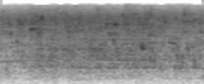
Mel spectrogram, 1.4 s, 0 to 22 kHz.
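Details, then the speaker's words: CPR 202 overflow with Tom's Aqua Lifter and Aqueon Proflex IV sump, power to sump pumps switched off as a siphon-break test: steady gurgling rush of draining water with no pump hum as the siphon empties and sump level rises; normal siphon drain. "and you can hear the siphon. You'll see the level in the sump rise."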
